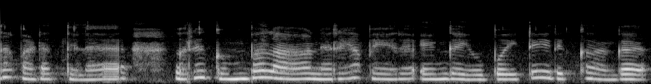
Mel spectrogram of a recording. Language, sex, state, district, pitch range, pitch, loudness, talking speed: Tamil, female, Tamil Nadu, Kanyakumari, 240-270 Hz, 250 Hz, -16 LUFS, 85 wpm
